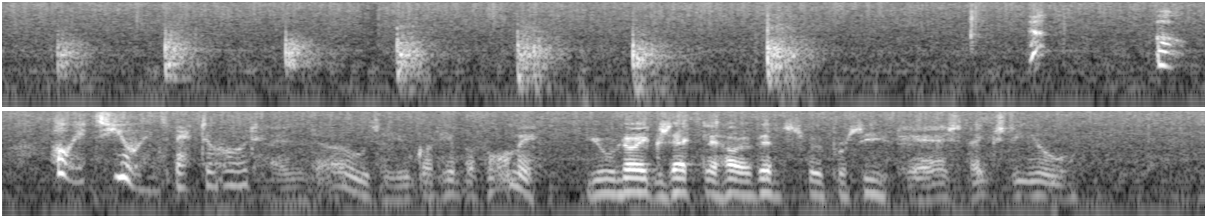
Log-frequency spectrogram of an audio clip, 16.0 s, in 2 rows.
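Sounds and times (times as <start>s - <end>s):
faint hiss: 0.0s - 16.0s
footsteps: 0.3s - 5.6s
speech: 9.4s - 15.3s.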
